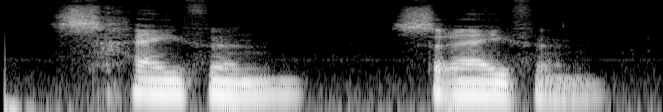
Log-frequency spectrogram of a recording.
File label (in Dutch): schijven schrijven, Dutch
